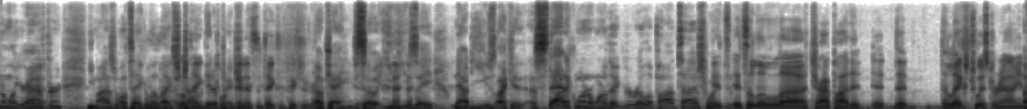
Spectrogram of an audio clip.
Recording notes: Live from Panel. The boys take a few minutes away at Panel.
